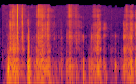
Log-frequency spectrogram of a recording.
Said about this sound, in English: And the vibration they chose to test was caused by a caterpillar chewing.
